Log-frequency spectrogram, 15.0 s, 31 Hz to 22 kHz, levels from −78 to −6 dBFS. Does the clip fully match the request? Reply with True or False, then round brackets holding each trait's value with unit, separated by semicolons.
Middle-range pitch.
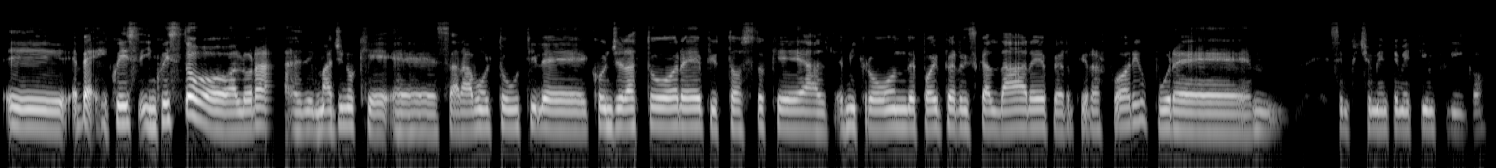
True (150 Hz)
